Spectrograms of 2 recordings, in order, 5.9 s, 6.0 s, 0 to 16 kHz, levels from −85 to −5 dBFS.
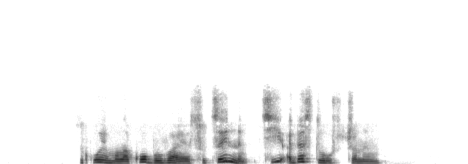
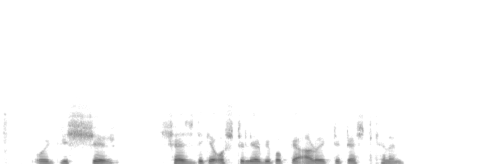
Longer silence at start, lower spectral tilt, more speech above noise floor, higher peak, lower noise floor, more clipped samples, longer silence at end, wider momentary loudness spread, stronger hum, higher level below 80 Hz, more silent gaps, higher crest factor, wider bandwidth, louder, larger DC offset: first, 1 s vs 0.05 s; about the same, -6.5 dB/octave vs -5.5 dB/octave; first, 60 dB vs 44 dB; first, -10 dBFS vs -28 dBFS; second, -85 dBFS vs -90 dBFS; neither; first, 1.15 s vs 0.95 s; first, 12 LU vs 9 LU; neither; first, -72 dBFS vs -84 dBFS; neither; about the same, 18 dB vs 18 dB; first, 7.4 kHz vs 6.6 kHz; first, -26 LUFS vs -46 LUFS; neither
